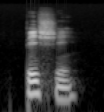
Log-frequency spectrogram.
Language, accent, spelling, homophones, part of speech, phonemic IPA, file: French, France, pécher, pêcher / péché, verb, /pe.ʃe/, Fr-pécher.ogg
- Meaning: to sin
